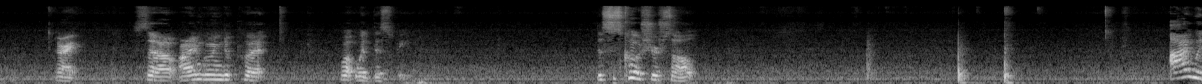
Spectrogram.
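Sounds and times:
low room hum: 0.0s - 12.0s
bowl knocking on metal pot: 9.6s - 10.2s.

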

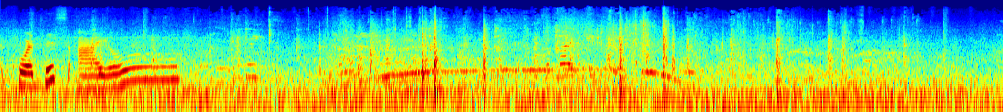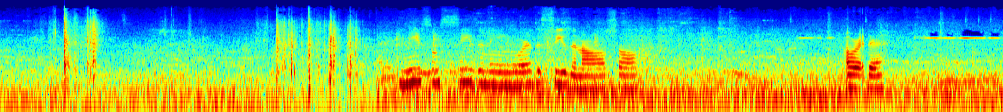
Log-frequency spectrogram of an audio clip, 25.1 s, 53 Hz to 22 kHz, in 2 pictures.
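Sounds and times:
store background noise: 0.0s - 25.0s
shopping cart rattling: 2.9s - 11.5s.

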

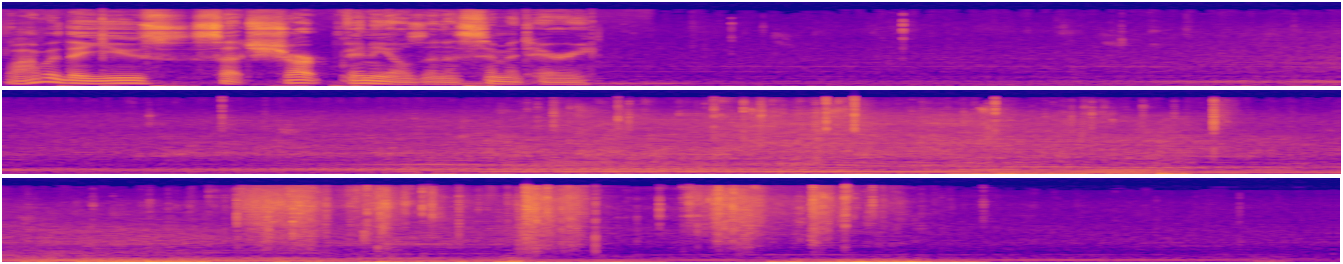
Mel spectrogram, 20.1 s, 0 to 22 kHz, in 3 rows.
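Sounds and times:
low rumble: 8.6s - 18.4s
footsteps crunching dry leaves: 9.2s - 12.9s, 14.3s - 18.4s.

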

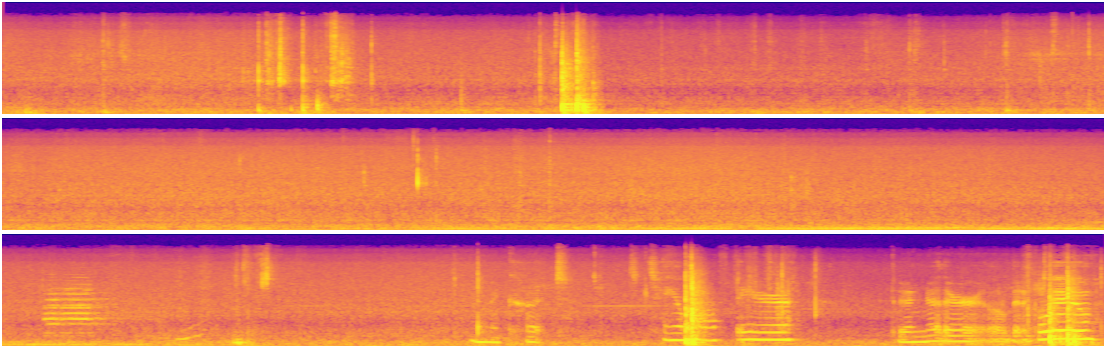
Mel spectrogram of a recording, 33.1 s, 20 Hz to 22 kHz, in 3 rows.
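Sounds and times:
low steady rumble: 6.1s - 33.0s.

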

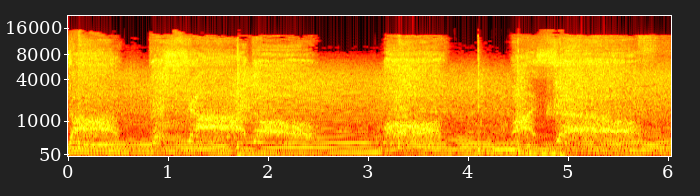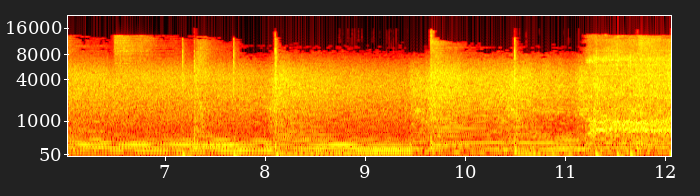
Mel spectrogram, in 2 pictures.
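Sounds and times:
distorted electric guitars: 0.0s - 12.0s
drum and cymbal hits: 5.6s - 8.0s.

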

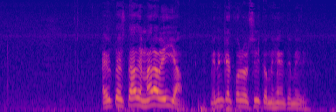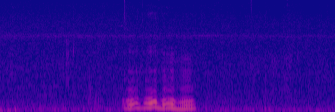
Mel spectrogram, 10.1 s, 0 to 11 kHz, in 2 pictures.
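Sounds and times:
thin steady high tone: 0.0s - 10.0s
man humming while eating: 6.8s - 8.1s.

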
